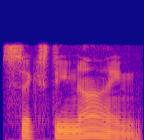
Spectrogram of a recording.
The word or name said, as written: sixty-nine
